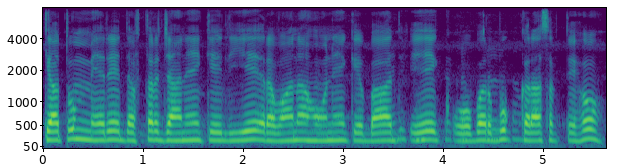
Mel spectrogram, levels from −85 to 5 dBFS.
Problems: constant background noise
